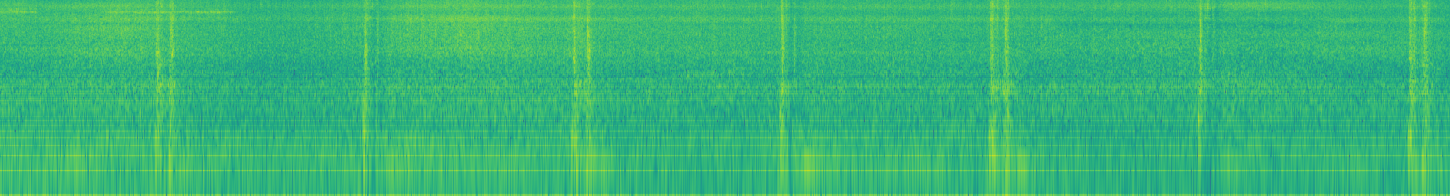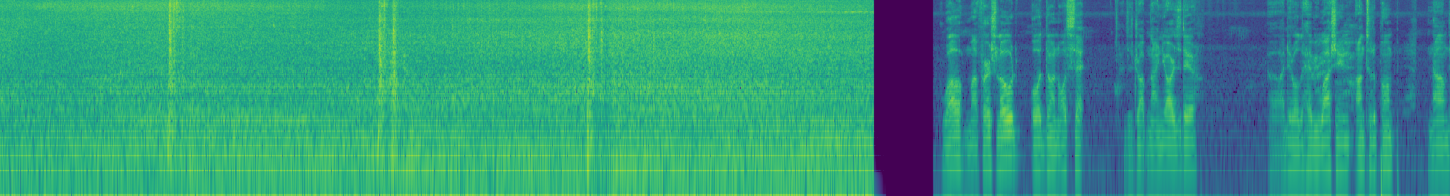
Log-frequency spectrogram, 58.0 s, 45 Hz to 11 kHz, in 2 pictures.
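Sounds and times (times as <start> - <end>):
diesel engine running: 0.0 - 46.5
sharp knock: 32.3 - 32.8.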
